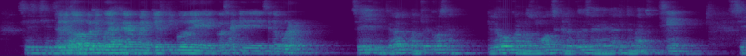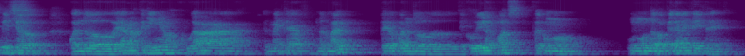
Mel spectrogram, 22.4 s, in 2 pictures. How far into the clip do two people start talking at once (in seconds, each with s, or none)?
0.9 s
